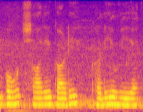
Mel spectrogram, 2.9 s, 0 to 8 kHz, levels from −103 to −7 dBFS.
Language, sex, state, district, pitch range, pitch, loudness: Hindi, male, Uttar Pradesh, Shamli, 130-140 Hz, 135 Hz, -14 LUFS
